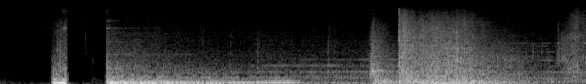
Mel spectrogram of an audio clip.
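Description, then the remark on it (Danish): A brief heavy thud, a pause, then a loud boom that rumbles on, followed by another crashing impact and a noisy, swelling roar: Japanese fighting sounds from the announcement trailer for the video game Trek to Yumi, with no voices. “kan høre, så er det en masse øh, japanske slagsmål.”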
